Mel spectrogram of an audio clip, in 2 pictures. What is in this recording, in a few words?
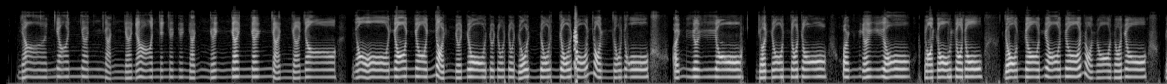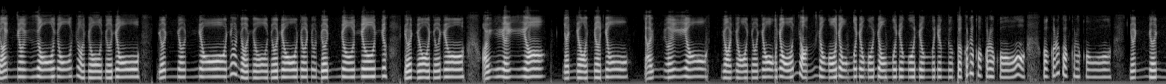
Chipmunk Mix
